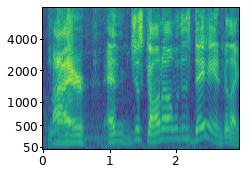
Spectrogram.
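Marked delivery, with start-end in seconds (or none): 0.1-0.6 loud, drawn-out mock insult; hammed-up angry accusation; mock scolding. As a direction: imitate a miner cursing a child. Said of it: "He could have just been like".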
